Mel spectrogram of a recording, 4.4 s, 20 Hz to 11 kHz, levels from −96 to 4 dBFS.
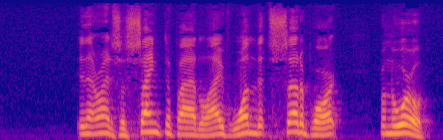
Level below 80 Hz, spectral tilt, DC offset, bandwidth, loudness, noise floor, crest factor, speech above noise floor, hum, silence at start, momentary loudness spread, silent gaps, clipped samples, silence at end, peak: -64 dBFS; -6 dB/octave; under 0.1%; 10 kHz; -23 LUFS; -71 dBFS; 16 dB; 48 dB; none; 0.8 s; 8 LU; none; under 0.1%; 0.15 s; -6 dBFS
